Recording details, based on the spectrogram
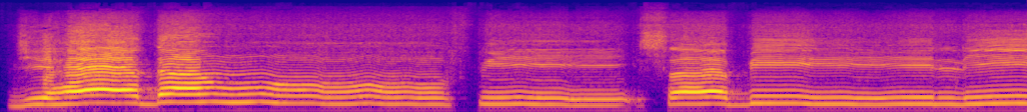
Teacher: Dengungkan dengan dua harakat, samar-samarkan dia. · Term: ikhfa hakiki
